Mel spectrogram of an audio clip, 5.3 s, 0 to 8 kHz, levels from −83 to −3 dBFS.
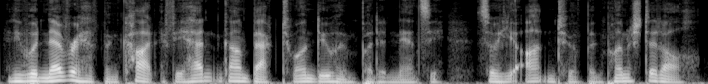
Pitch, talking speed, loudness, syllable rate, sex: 100 Hz, 305 wpm, -21 LUFS, 6.4 syllables/s, male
